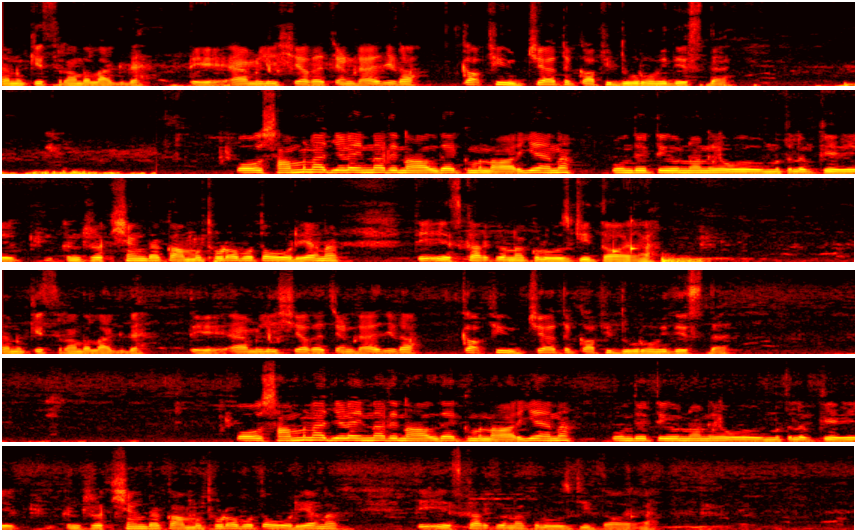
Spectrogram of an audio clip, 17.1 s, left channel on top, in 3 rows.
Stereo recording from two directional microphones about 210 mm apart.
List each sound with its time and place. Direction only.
0.0 s a man's voice: 15° left (ahead or behind)
7.2 s a man's voice: 10° left (ahead or behind); by 15.7 s 35° left (ahead or behind)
